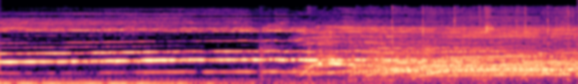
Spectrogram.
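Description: A female singer holds one long, high sung note over a low accompaniment; it ends about two seconds in and an audience breaks into cheering and whoops.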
